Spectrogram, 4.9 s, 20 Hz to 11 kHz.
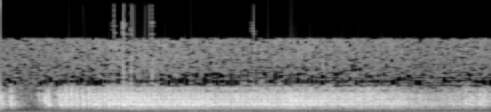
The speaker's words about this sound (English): It's a late model. It's a 1910 Stanley steamer.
